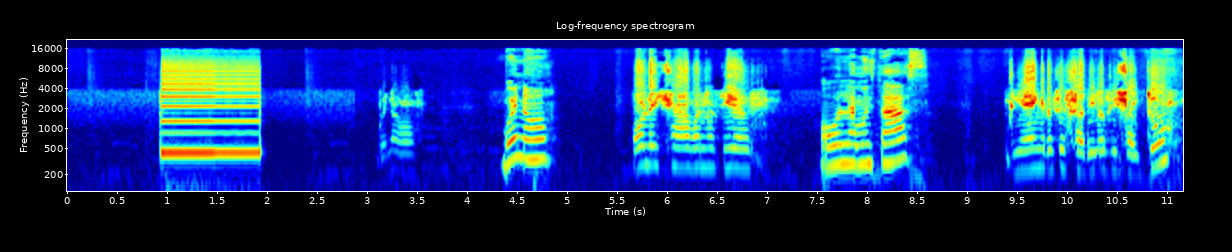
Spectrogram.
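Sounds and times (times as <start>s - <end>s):
flat electronic telephone tone heard through the line: 0.9s - 2.0s
speech: 3.3s - 3.6s, 4.3s - 4.9s, 5.6s - 8.6s, 9.4s - 11.1s.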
